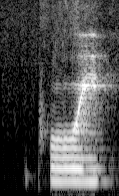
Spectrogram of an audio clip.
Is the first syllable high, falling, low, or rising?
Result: high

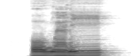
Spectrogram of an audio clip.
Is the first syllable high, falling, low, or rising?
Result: low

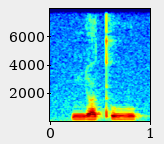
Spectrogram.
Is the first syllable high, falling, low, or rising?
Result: low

